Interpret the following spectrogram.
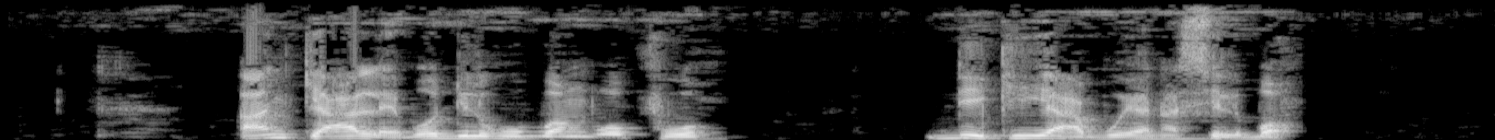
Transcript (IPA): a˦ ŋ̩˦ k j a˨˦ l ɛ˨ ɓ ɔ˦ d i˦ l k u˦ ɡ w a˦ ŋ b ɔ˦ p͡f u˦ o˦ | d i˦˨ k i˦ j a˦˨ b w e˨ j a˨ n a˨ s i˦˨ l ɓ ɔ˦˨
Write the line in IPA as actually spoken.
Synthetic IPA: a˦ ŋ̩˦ k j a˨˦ l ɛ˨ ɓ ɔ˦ d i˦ l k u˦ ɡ w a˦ ŋ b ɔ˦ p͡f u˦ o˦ | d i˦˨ k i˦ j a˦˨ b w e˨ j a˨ n a˨ s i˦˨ l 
